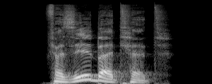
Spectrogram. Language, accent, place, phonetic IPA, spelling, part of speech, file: German, Germany, Berlin, [fɛɐ̯ˈzɪlbɐtət], versilbertet, verb, De-versilbertet.ogg
- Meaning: inflection of versilbern: 1. second-person plural preterite 2. second-person plural subjunctive II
